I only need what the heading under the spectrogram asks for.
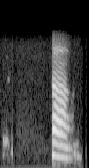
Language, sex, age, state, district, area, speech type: Maithili, female, 30-45, Bihar, Muzaffarpur, urban, conversation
